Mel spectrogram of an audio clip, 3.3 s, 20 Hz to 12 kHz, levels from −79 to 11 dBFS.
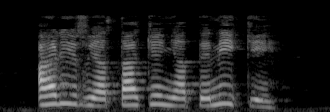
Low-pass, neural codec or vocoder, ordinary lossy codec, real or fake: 7.2 kHz; none; AAC, 48 kbps; real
